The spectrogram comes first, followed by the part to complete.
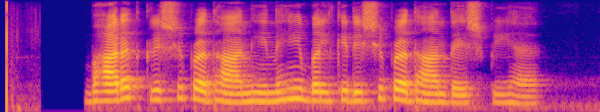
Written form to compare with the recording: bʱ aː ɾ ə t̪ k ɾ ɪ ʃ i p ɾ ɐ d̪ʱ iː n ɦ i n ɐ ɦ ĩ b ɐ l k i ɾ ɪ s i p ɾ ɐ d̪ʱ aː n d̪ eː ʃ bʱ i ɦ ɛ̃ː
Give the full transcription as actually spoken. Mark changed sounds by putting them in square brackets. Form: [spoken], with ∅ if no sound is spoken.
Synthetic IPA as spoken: bʱ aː ɾ ə t̪ k ɾ ɪ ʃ i p ɾ ɐ d̪ʱ [aː] n ɦ i n ɐ ɦ ĩ b ɐ l k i ɾ ɪ [ʃ] i p ɾ ɐ d̪ʱ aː n d̪ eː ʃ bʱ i ɦ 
